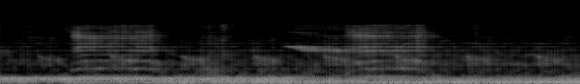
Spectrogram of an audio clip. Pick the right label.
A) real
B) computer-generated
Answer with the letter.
B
